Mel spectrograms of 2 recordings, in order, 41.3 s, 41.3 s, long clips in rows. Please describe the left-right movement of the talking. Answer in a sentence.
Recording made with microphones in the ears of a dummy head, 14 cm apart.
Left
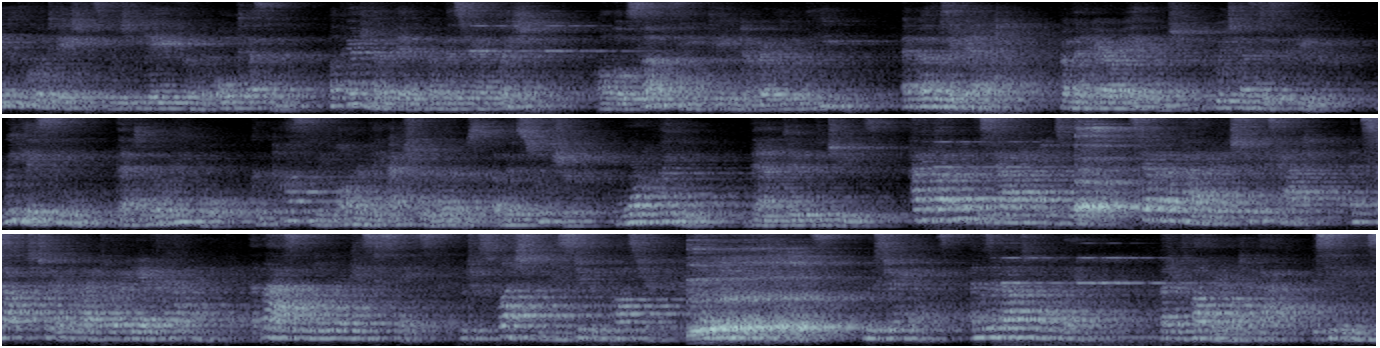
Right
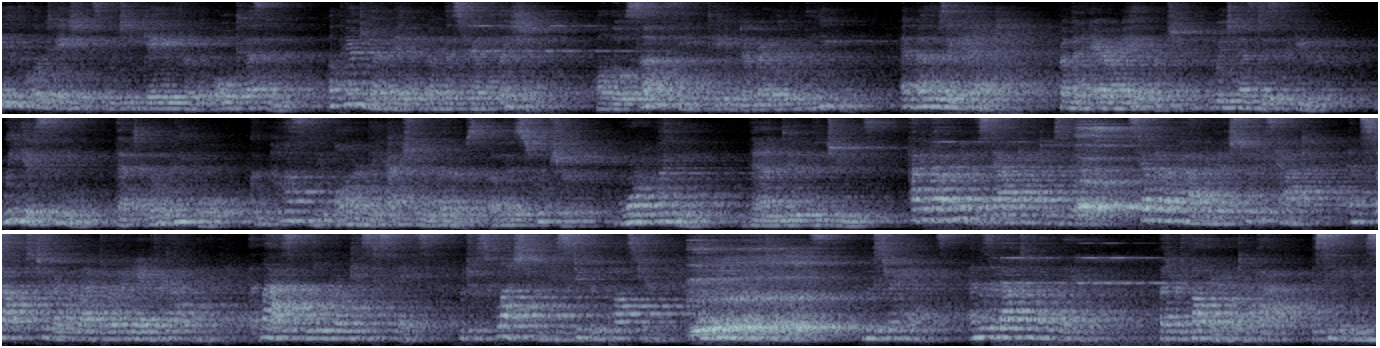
You can hear the talking stay put.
